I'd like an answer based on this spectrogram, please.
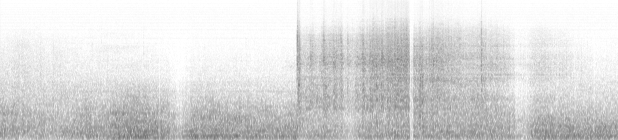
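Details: Ford Maverick cranking but not starting: starter churns steadily at about four beats a second with a rough wash of noise, but the engine never catches and runs.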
